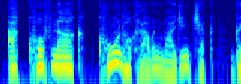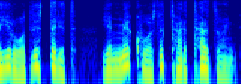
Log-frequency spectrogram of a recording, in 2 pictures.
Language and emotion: Kashmiri, fearful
